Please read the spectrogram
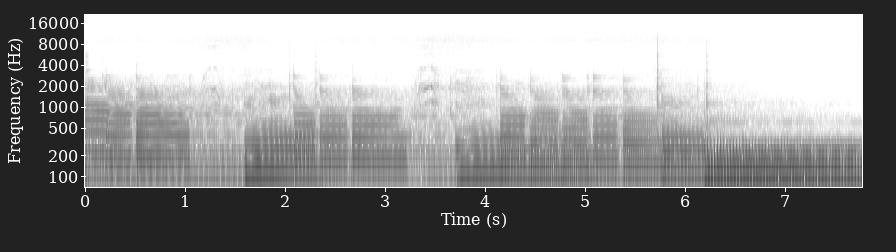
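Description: Music: a bass plays a melody whose notes slide up into pitch, then settles on a long held low note about six seconds in.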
